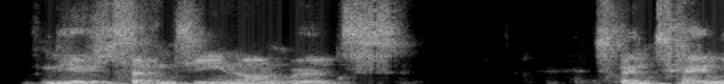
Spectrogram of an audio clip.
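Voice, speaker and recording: A man's voice sits at a medium pitch, his intonation staying fairly even. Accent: Irish. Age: 60s. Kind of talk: interview.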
